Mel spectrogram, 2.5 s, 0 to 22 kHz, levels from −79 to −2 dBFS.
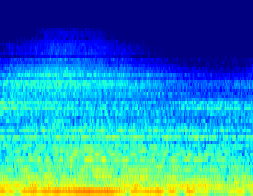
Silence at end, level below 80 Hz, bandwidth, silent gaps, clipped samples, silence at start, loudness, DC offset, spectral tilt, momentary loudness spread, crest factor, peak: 0 s; -34 dBFS; 11 kHz; none; under 0.1%; 0 s; -30 LUFS; under 0.1%; -6 dB/octave; 5 LU; 10 dB; -18 dBFS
